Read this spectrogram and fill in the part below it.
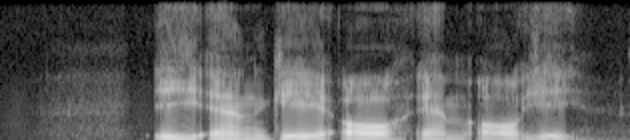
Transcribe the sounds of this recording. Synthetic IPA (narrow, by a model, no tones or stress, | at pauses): ʔiːʔɛnɡeːʔɑːɛmɑːjeː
